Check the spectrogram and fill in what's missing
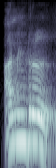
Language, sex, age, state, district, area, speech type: Tamil, female, 45-60, Tamil Nadu, Tirupattur, rural, read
